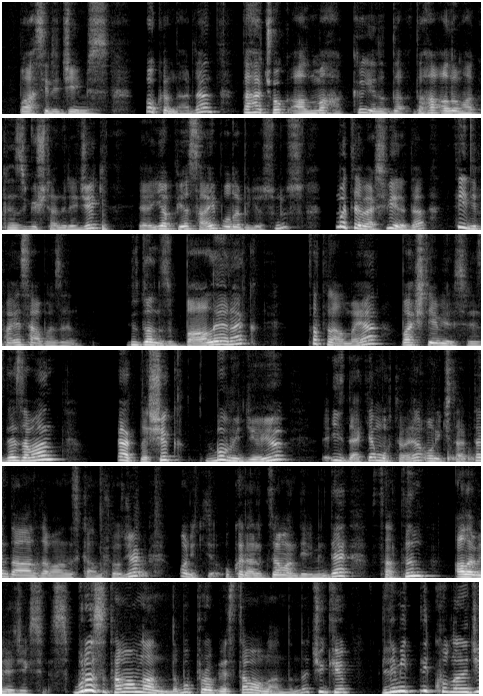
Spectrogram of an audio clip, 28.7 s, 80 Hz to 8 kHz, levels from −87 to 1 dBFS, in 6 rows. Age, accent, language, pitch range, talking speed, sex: 40-59, native, Turkish, 155-235 Hz, 115 wpm, male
